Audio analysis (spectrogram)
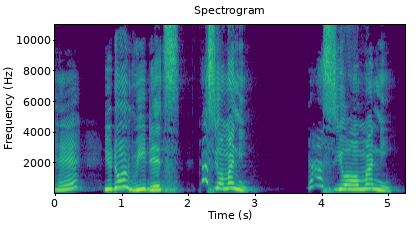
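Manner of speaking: slow, pointed emphasis on your money; insistent urging. Retold or imitated. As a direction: press him hard to see it's his money. Urging the man to read.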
